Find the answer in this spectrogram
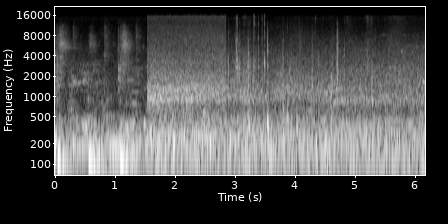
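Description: Shop sound cuts off suddenly about a second and a half in to steady city street traffic noise. Later comes rougher handling noise with a few sharp clicks as a car door is opened.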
